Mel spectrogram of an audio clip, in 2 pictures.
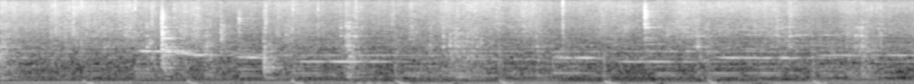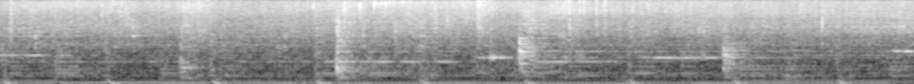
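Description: Grated coconut is stirred in a hot pan for coriander chutney: loud, close sizzling with repeated scraping strokes of the spoon against the pan, steady and rhythmic throughout.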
